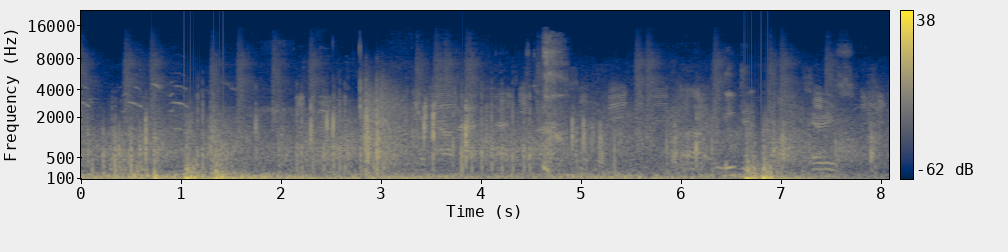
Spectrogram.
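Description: Heavy explosions boom in the distance.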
